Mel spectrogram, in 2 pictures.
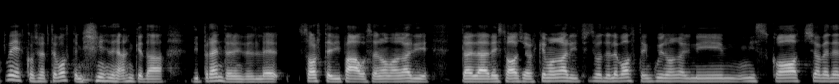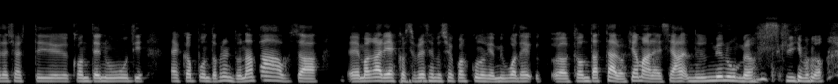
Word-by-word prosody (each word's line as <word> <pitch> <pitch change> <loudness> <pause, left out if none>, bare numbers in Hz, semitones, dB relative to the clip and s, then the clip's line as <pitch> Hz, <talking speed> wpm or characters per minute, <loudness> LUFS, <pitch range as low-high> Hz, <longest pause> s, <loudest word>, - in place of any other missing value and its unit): poi 215 -1 +1
ecco 165 -5 -2
certe 145 +2 -3
volte 185 +1 0
mi - - -3
viene 160 -5 0
anche 135 +2 -1
da 130 0 +1 0.2
di 140 - -7
prendere 160 -6 +2
delle 130 +1 0
sorte 150 -2 +3
di 135 - 0
pause, 130 -1 +4
no, 135 +1 +2
magari 135 0 +1 0.3
dal 135 0 +4
dai 135 +1 +6
social, 135 -1 +3
che 155 - -1
magari 155 -2 +3
ci 155 - -19
sono 155 -1 -3
delle 150 +1 -1
volte 160 -1 0
in 145 - -5
cui 155 0 -3
magari 145 -1 -2
mi 145 0 -3
mi 145 +1 -6
scoccia 155 +1 +1
vedere 150 0 -1
certi 150 -1 -4
contenuti. 150 0 -2 0.2
Ecco 155 +1 -4
appunto, 155 -2 -3
prendo 170 -6 -4
una 160 +5 +1
pausa 150 -7 0 0.3
e 145 - -1
magari 155 +2 +3
ecco, 155 -1 +1
se 145 - -10
per 155 +2 0
esempio 155 -1 -4
c'è 160 - -4
qualcuno 155 0 -2
che 135 -1 -1
mi 145 - -2
vuole, 145 0 0 0.2
ehm, 135 -1 -1
contattare 150 -2 +2
o - - -2
chiamare, 145 -3 +1
se 145 +3 -6
hanno 155 +1 +1
il 160 +2 -1
mio 185 +1 +3
numero 155 -6 +1
mi 250 - -6
scrivono 165 -8 -3
o - - -7
150 Hz, 220 wpm, -23 LUFS, 140-155 Hz, 0.3 s, dai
